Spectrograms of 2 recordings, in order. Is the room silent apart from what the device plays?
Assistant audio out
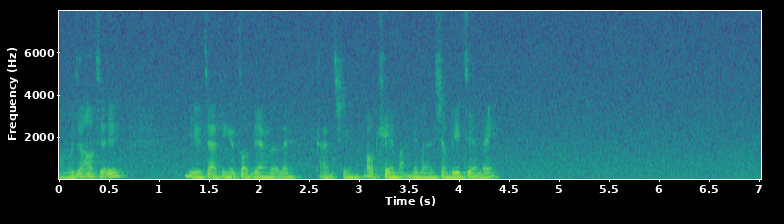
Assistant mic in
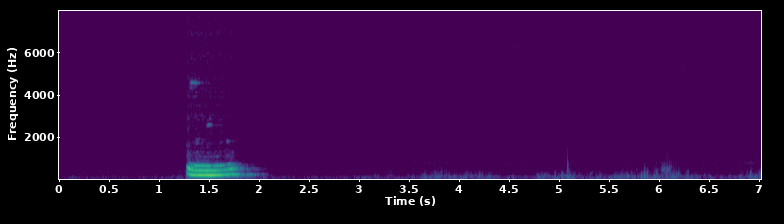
No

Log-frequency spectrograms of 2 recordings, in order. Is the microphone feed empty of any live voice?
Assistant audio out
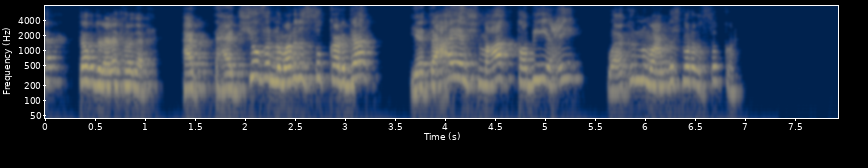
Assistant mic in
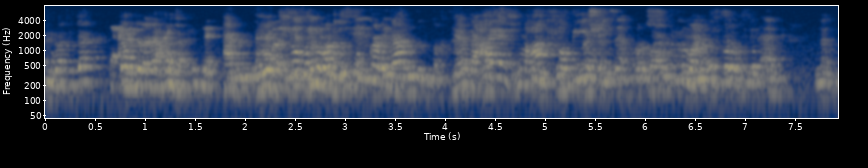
No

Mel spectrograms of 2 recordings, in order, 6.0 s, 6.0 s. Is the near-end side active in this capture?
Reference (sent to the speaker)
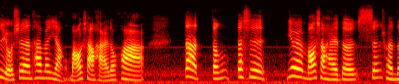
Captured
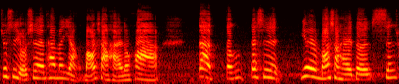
No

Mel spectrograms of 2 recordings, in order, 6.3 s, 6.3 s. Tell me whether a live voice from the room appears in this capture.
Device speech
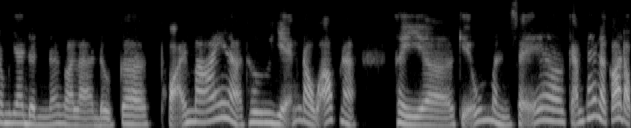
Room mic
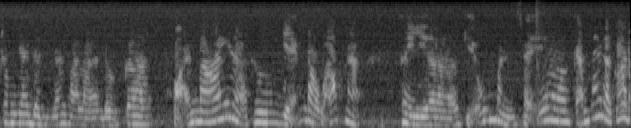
No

